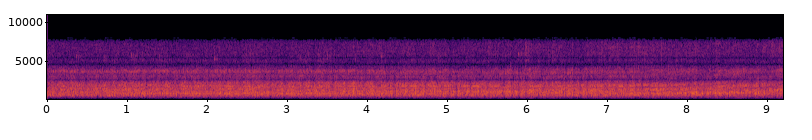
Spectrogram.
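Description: Model N&W 1218, a 2-6-6-4 steam locomotive, running along layout track: a steady whirring rattle of its electric motor and wheels on the rails.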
